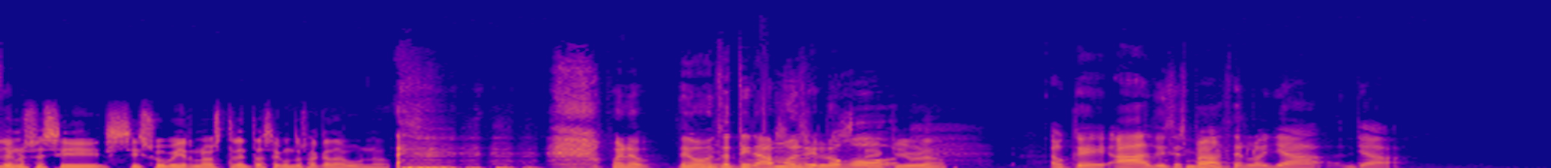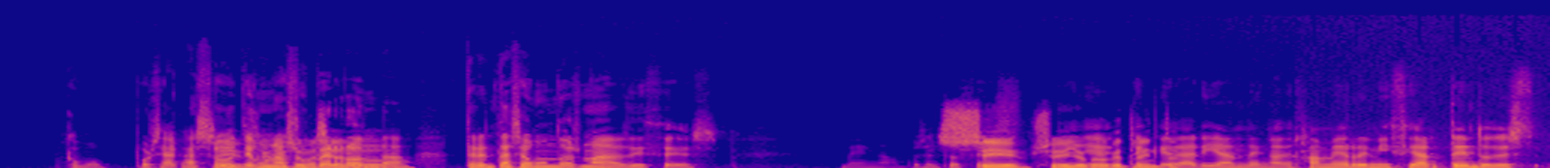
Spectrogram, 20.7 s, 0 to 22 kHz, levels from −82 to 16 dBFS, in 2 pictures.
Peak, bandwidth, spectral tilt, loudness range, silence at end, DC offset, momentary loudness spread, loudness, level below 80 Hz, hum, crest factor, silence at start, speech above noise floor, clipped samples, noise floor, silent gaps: -2 dBFS; 15.5 kHz; -5 dB/octave; 5 LU; 0.15 s; under 0.1%; 13 LU; -20 LUFS; -38 dBFS; none; 20 dB; 0 s; 58 dB; under 0.1%; -78 dBFS; none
